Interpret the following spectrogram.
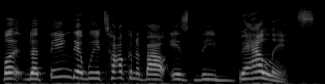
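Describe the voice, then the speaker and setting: A woman's voice: high voice, lively intonation, normal speed. A woman co-hosting a casual faith talk show, speaking in an earnest, teaching tone. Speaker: co-host.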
